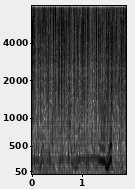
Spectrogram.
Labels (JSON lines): {"label": "biophony, cascading saw", "recorder": "SoundTrap 600 or HydroMoth"}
